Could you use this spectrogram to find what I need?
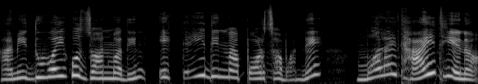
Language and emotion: Nepali, surprised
